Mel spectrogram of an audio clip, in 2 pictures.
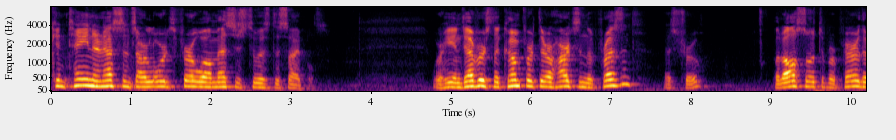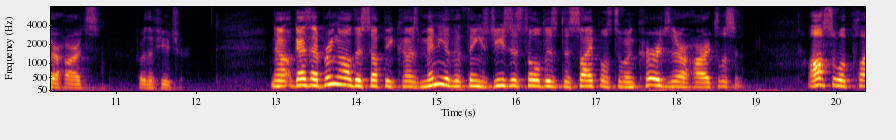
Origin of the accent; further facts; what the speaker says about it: United States; As Americans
